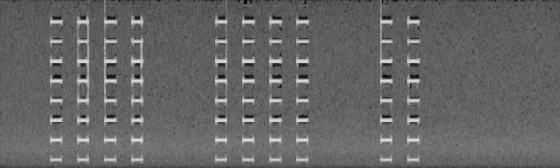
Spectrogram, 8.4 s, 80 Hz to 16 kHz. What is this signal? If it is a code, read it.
Beep code, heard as beeps from a small speaker, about 930 Hz. 4-4-2. In Phoenix BIOS tables: parallel port failure.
